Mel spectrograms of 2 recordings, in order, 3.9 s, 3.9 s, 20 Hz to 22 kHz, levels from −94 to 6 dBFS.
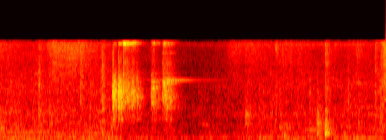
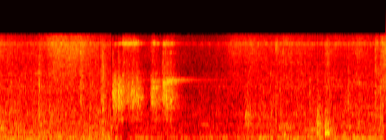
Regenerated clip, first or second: second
